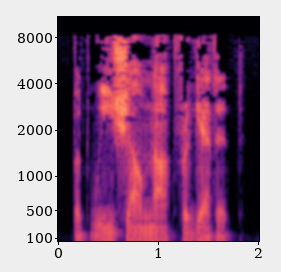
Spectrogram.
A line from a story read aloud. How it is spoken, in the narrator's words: said Rockefeller evenly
